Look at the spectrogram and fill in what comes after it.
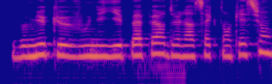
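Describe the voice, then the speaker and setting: A woman speaks at a moderate pace with a dark, mellow tone, medium pitch, and monotone, flat intonation. The recording is very clean, with a silent background. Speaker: holistic therapist. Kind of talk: casual demonstration video. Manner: hesitant, many fillers.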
